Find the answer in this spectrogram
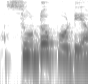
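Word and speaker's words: pseudopodia: paramecium ठीक है या सूडो पोडिया हो सकते पी साइलेंट होता है इसमें सूडो पडिया हो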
